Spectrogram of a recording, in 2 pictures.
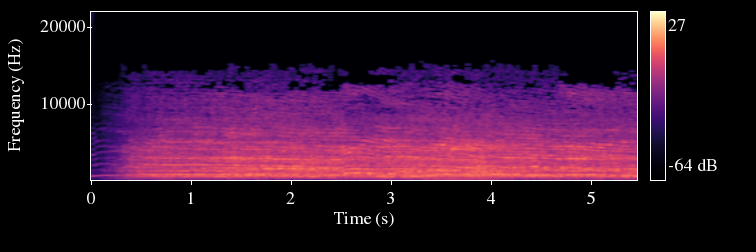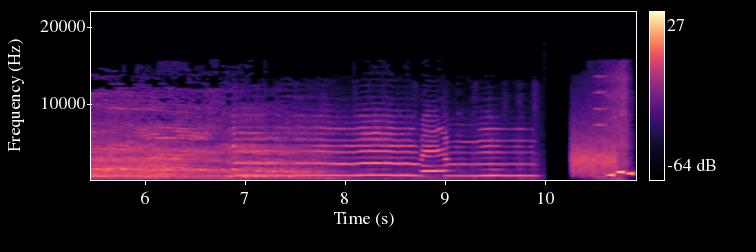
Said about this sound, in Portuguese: ficam as vaias para o erro grotesco do Lewis Hamilton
